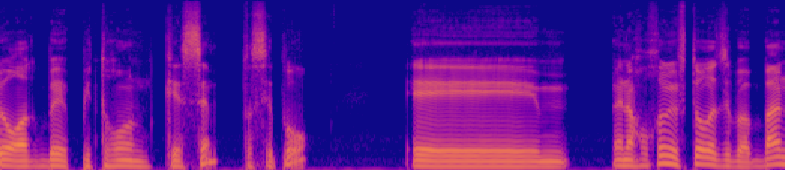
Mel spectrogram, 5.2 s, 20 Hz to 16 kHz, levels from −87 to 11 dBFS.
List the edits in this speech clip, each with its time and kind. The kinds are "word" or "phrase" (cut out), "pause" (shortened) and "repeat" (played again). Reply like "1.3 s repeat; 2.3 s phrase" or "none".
1.6 s word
